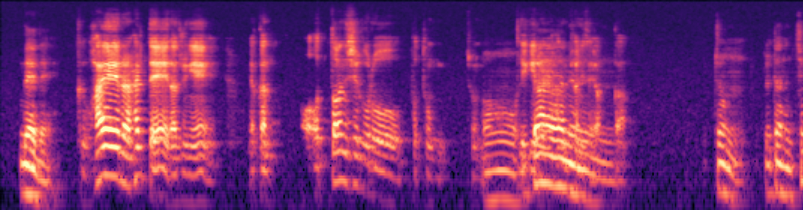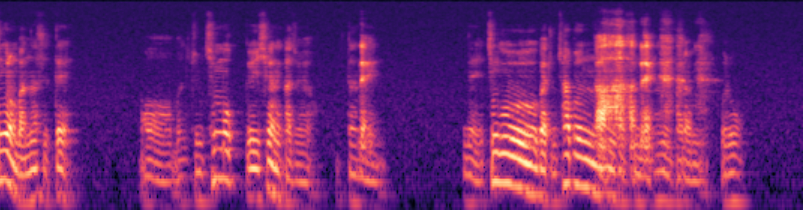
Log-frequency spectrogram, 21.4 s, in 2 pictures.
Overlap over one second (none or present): present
